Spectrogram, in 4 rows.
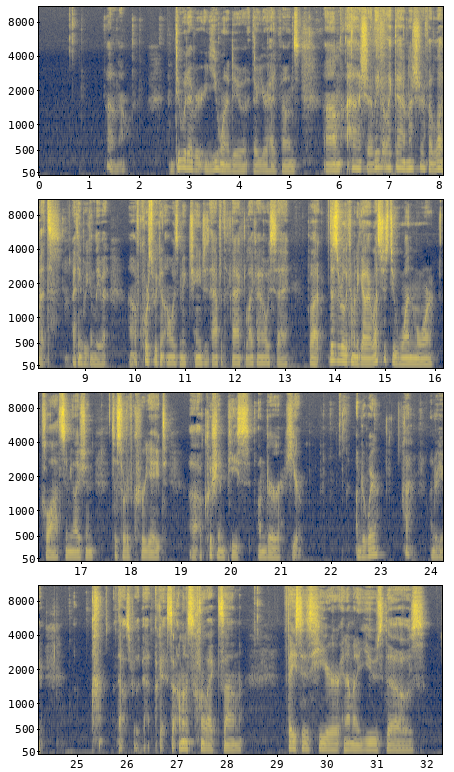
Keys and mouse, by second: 0.5 middle click, 0.8 middle click, 1.3 Tab, 1.4 middle click, 1.9-2.3 middle drag, 2.6 alt+a, 2.6-3.5 middle drag, 3.7 middle click, 4.4 shift+middle click, 4.7 middle click, 5.9 click, 6.3 middle click, 6.8 middle click, 7.9 middle click, 8.3 middle click, 8.6 alt+a, 8.9 shift+middle click, 9.1-9.9 middle drag, 10.7 middle click, 11.3 shift+middle click, 11.7 shift+middle click, 12.5 middle click, 13.0 alt+a, 13.3 shift+middle click, 13.6-14.0 middle drag, 14.3 shift+middle click, 17.7 shift+middle click, 17.9-18.4 middle drag, 19.8-20.3 middle drag, 21.7 middle click, 22.6 middle click, 23.5 shift+middle click, 24.1 Tab, 24.7 3, 25.3 click, 25.8 shift+click, 26.2 alt+z, 27.0 middle click, 27.3 alt+z, 29.4 alt+z, 29.6 middle click, 30.3 alt+z, 30.4 middle click, 31.3 middle click.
